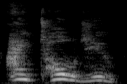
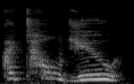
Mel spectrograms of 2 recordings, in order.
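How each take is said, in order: First: High, slow, gasping insistence; breathless repeat. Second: Out of breath, pushed high; breathless gasp. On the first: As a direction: press it out between gasps. Hermione repeats, still gasping. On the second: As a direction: gasp it out after running. Hermione gasping after running. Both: Acted.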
